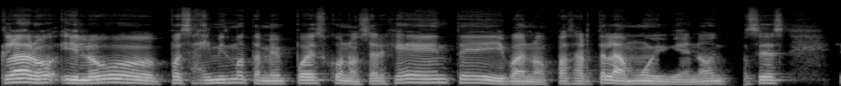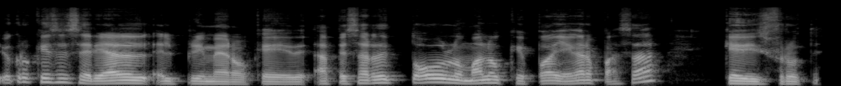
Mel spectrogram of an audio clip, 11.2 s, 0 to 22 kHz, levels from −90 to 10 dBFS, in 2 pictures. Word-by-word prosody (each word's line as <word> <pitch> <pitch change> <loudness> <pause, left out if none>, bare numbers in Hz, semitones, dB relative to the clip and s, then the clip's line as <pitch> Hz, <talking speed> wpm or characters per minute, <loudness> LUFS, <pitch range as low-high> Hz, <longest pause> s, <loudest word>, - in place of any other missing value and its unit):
Claro, 170 -1 +7
y 150 0 +4
luego 145 -4 +4
pues 150 -2 -2
ahí 140 +1 -4
mismo 160 +1 -1
también 125 -2 -2
puedes 140 +2 0
conocer 120 -3 -2
gente, 165 0 0
y 125 -3 +2
bueno, 115 -4 -1
pasártela 120 +3 +1
muy 120 -1 0
bien, 100 -2 -5
¿no?, 115 +2 -3
entonces 125 +4 -4 0.3
yo 150 - -7
creo 190 - -4
que 185 0 -1
ese 180 0 -3
sería 130 -5 +3
el 135 -1 +4
el 115 0 -5
primero, 110 -5 -1
que 100 0 -3
a 115 0 -3
pesar 135 +5 -1
de 155 - +2
todo 160 +3 +2
lo 145 -5 +2
malo 150 +4 +1
que 120 - -7
pueda 125 +2 -2
llegar 125 +4 0
a 140 - -11
pasar, 180 - -4 0.4
que 125 - +2
disfrute. 110 -1 -2
135 Hz, 210 wpm, -23 LUFS, 115-155 Hz, 0.4 s, Claro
